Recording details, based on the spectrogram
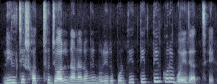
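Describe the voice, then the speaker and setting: A woman reading a literary romantic story aloud as narrator, in an expressive storytelling style. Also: a little high.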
